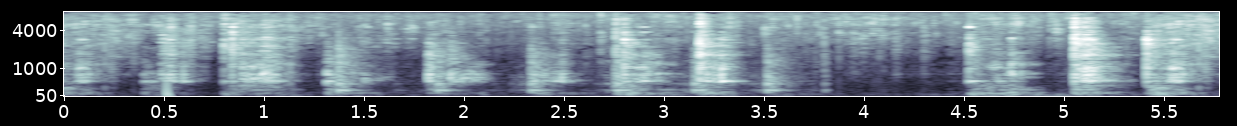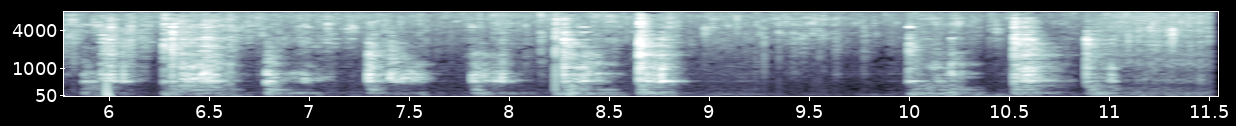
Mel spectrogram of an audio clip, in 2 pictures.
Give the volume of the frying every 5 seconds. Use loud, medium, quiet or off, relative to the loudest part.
medium, loud, loud.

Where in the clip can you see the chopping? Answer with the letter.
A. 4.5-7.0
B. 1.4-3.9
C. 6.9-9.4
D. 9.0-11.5
B.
